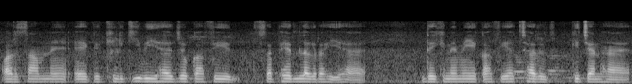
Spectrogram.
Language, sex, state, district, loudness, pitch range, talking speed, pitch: Hindi, male, Madhya Pradesh, Katni, -20 LUFS, 125-135 Hz, 170 wpm, 130 Hz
